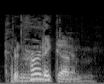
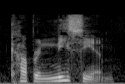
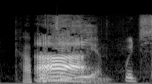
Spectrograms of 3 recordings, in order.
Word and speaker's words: Copernicium: We thought it should have been Copernicum. – Copernicus, yeah. – But it seems that the proper pronunciation is Copernicium. – Copernicium.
